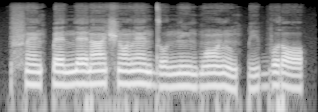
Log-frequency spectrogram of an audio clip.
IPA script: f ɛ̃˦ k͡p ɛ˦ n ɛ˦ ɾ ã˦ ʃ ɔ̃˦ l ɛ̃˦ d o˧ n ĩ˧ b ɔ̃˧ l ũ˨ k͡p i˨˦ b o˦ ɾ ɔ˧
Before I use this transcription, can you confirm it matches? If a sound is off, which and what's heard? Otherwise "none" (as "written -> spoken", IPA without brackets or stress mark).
none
